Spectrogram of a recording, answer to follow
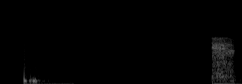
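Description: Near silence: the audio line drops to dead silence, with one brief faint sound just after the start.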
